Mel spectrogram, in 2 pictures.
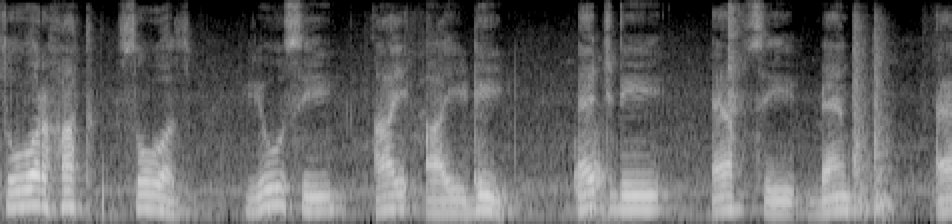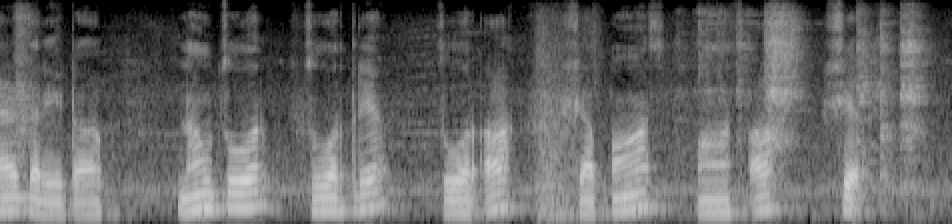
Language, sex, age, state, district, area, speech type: Kashmiri, male, 30-45, Jammu and Kashmir, Bandipora, rural, read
